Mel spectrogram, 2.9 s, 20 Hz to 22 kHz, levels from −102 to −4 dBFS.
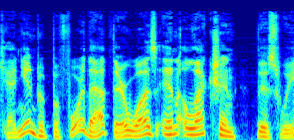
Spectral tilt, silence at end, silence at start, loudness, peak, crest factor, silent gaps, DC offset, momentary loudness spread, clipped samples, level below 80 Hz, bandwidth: -5.5 dB/octave; 0 s; 0 s; -30 LUFS; -12 dBFS; 18 dB; none; under 0.1%; 6 LU; under 0.1%; -64 dBFS; 16 kHz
